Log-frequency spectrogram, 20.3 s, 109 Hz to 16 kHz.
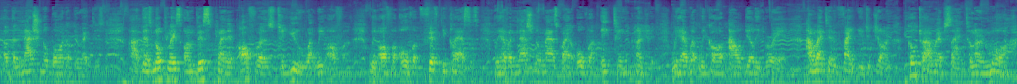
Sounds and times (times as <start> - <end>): Gospel music: 0.0 - 20.3
Speech: 0.0 - 20.3.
